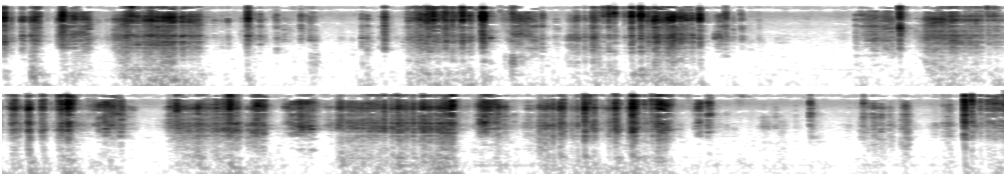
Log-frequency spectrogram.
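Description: A knife scrapes and carves flakes from a hand-held, dry, solid white soap bar with a red edge. Bright, dry scraping and crackling comes in repeated bursts separated by short pauses, with almost no low end and no ringing.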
